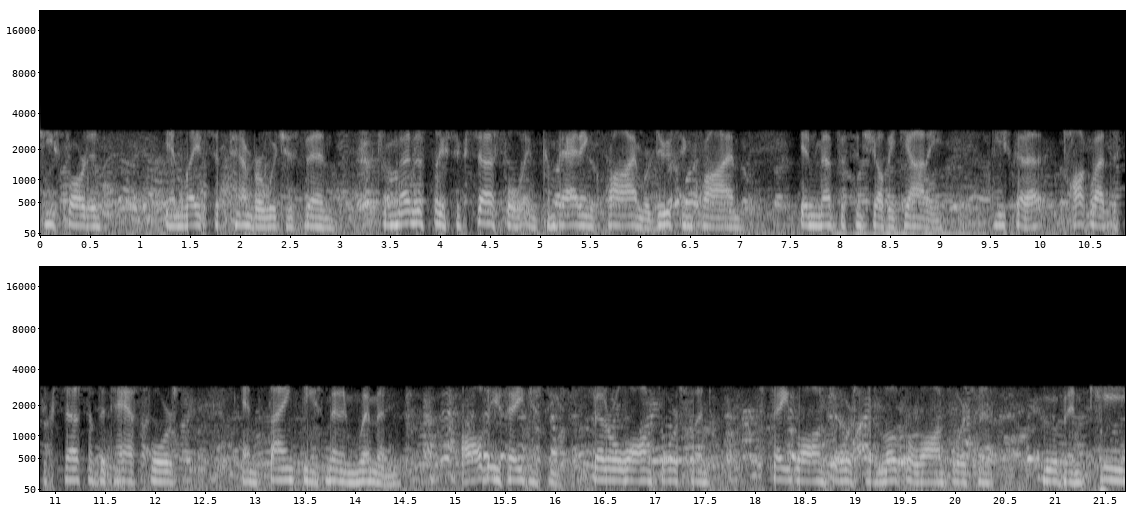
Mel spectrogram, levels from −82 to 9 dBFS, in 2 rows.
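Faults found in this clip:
No audible faults found in the call audio; no symptom to ticket, no component implicated.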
